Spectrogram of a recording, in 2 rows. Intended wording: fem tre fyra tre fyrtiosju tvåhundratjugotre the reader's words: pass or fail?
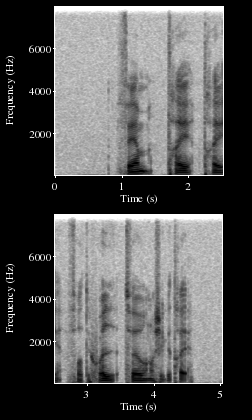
fail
